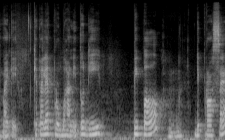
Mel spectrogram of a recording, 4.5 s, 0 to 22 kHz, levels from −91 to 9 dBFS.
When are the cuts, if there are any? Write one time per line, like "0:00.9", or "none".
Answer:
none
